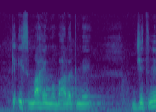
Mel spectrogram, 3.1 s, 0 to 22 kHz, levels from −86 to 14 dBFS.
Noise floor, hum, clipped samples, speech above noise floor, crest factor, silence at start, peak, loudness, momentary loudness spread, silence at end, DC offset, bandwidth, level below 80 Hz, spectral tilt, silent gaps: -56 dBFS; none; under 0.1%; 24 dB; 18 dB; 0.15 s; -16 dBFS; -33 LUFS; 16 LU; 0 s; under 0.1%; 14.5 kHz; -60 dBFS; -6.5 dB/octave; none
